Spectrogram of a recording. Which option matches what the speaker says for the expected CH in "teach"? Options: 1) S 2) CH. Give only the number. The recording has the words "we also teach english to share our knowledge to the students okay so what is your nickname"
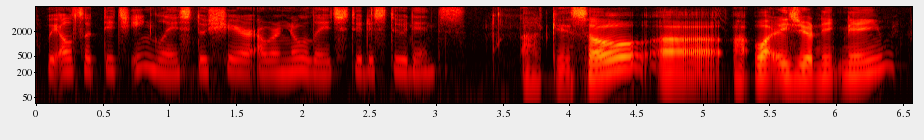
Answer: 2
